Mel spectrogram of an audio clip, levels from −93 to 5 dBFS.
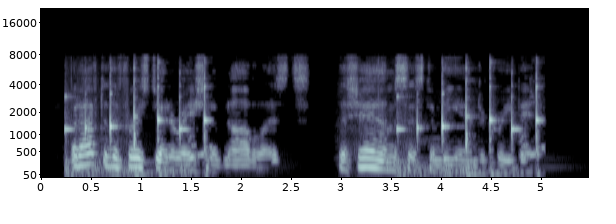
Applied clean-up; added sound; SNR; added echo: classical method spectral subtraction.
